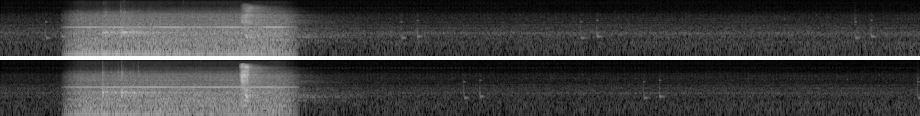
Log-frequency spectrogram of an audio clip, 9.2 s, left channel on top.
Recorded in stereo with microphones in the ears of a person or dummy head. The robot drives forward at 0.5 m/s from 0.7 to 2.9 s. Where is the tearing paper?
55° right (ahead or behind), 0.8 m; by 2.6 s 60° right (ahead or behind), 0.8 m.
